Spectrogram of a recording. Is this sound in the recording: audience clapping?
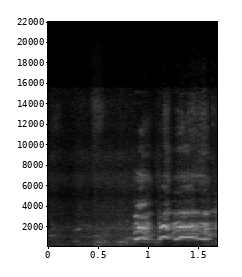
no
